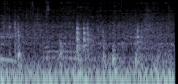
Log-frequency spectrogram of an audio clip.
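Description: Steady low engine hum with a few faint clicks over it.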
